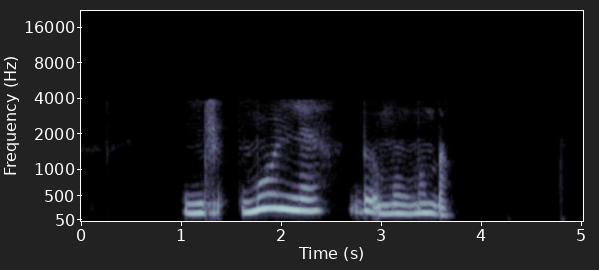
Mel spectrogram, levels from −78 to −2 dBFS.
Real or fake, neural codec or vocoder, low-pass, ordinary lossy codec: fake; codec, 16 kHz, 0.9 kbps, LongCat-Audio-Codec; 7.2 kHz; AAC, 16 kbps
